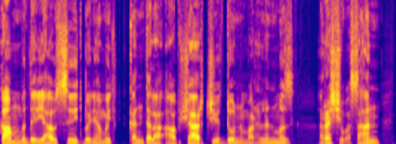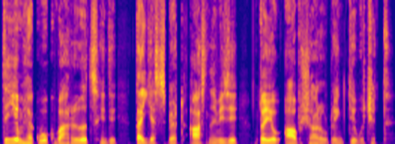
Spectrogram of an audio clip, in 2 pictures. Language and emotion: Kashmiri, neutral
